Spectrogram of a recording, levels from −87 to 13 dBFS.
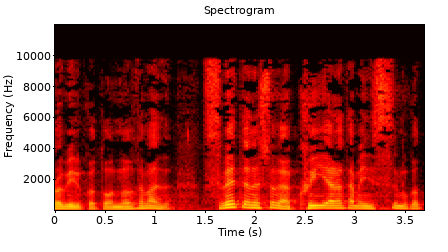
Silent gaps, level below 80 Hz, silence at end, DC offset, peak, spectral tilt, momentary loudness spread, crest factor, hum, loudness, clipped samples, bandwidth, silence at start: none; -58 dBFS; 0.05 s; under 0.1%; -8 dBFS; -6 dB/octave; 9 LU; 16 dB; none; -24 LUFS; under 0.1%; 10.5 kHz; 0 s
